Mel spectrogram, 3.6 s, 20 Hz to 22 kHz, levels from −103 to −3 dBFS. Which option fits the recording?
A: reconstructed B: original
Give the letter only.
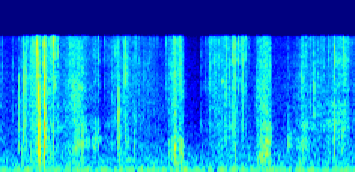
B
